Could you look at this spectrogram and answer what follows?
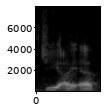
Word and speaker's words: GIF: blue one rumble do you pronounce do you pronounce g-i-f with a hard or soft g with a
